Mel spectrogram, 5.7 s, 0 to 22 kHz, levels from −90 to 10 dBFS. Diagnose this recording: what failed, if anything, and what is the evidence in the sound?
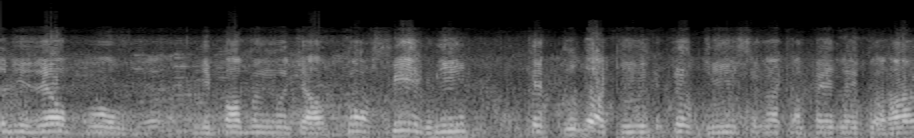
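Overlap-add ripple runs through the whole clip. The fault sits in a frame-based processing stage, where audio is split into windowed frames and rebuilt. The window overlap does not sum to a constant gain. So the level swells and dips once per frame, by about 11 dB. That modulation runs at around 150 Hz. It is heard as a metallic buzz, with extra tones around each note, laid over all of the sound.

An adaptive stream at a lower bitrate takes over at 2.20 s and lasts to the end. This is a network and codec fault. The connection slowed, so the player switched to a leaner version of the stream. The change is abrupt, with no gap. Treble vanishes above 12.1 kHz, and codec artefacts thicken. The drop in quality points to a step from a mid-rate Opus stream down to a very low one.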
